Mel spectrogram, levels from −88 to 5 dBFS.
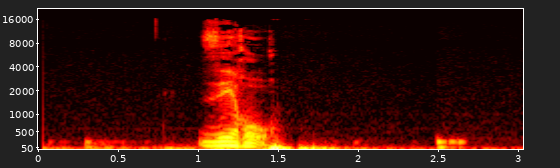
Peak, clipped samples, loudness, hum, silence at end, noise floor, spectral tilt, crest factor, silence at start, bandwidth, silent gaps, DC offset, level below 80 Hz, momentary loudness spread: -2 dBFS; under 0.1%; -18 LUFS; none; 0.4 s; -44 dBFS; -7 dB/octave; 18 dB; 0.05 s; 16 kHz; none; under 0.1%; -24 dBFS; 27 LU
